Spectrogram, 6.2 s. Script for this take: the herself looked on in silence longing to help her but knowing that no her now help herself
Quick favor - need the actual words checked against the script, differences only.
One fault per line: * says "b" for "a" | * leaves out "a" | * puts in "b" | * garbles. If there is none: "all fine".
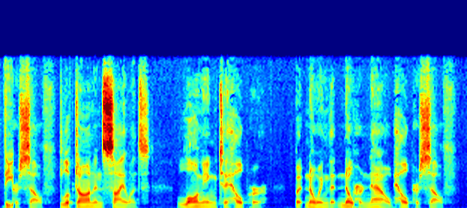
all fine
